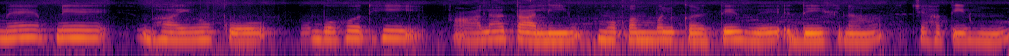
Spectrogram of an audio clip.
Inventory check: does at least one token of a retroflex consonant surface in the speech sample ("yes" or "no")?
no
